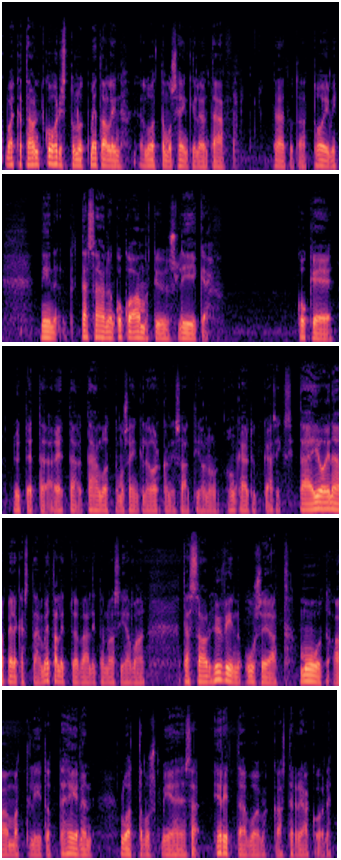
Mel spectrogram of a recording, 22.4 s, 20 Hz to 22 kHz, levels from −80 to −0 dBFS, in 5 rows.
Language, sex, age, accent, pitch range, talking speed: Finnish, male, 30-49, native, 85-105 Hz, 125 wpm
